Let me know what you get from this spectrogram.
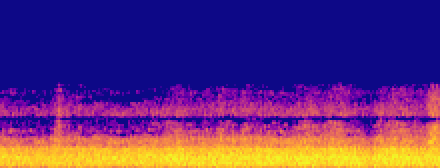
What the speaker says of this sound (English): even as our famous train rushes through the night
